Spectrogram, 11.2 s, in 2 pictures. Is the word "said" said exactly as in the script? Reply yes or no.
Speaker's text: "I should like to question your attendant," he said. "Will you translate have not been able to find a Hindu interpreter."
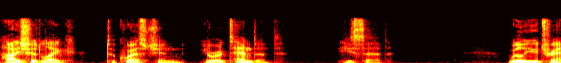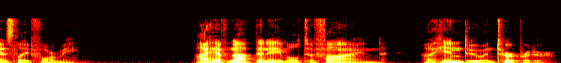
yes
